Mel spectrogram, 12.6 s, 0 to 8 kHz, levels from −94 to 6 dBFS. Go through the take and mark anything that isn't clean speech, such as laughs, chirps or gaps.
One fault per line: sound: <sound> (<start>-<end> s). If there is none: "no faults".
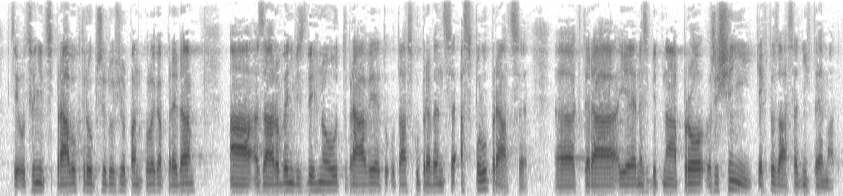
no faults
